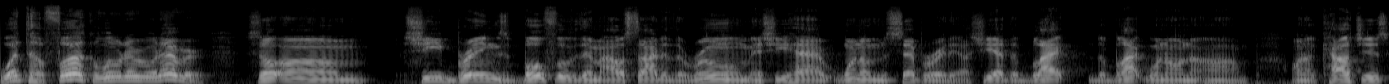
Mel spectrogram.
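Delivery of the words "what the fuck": mock, shrill, very high, loud yell. Retelling what the RA said on seeing the blood: imitating someone yelling. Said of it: "I could hear her in there yelling".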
